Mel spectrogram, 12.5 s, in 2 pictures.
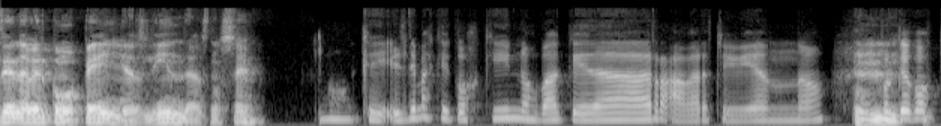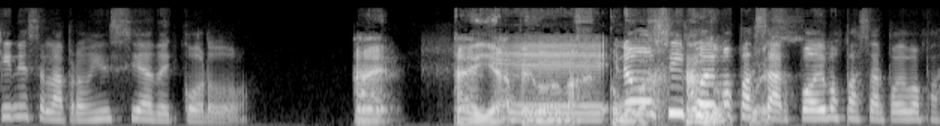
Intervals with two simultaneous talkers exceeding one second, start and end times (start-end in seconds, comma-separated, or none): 9.7-11.7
